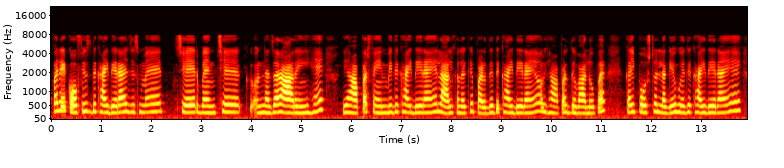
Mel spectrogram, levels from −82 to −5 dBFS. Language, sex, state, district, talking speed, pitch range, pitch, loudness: Hindi, female, Uttar Pradesh, Jyotiba Phule Nagar, 180 wpm, 235-265 Hz, 250 Hz, -20 LUFS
